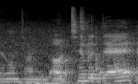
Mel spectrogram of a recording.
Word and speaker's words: Timothée: He has his name is technically like the French version. Oh, I never knew that. Timotei. Timotei. But everyone. I never knew that. Everyone does Timothy. Yeah. But I heard somebody say the right way to say it is Timotei.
